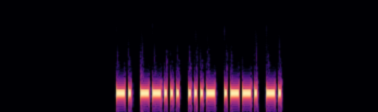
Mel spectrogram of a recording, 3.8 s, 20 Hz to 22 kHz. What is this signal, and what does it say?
Morse code, heard as a keyed tone, about 37 wpm, 700 Hz. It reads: N7VPN
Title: USA Call Signs - 5 Characters - 4x Character Spacing - 40wpm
